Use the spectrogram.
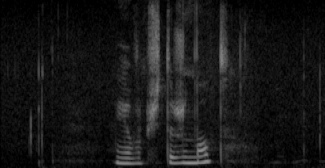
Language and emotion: Russian, neutral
